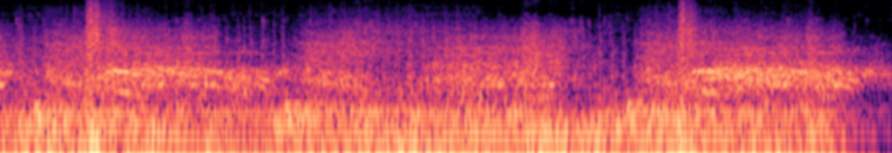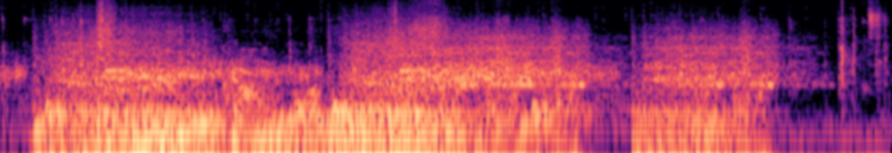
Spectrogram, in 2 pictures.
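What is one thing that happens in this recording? Game gunfire and battle effects rattle in bursts.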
